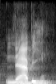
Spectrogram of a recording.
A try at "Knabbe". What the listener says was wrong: The K is not silent. K's not silent.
